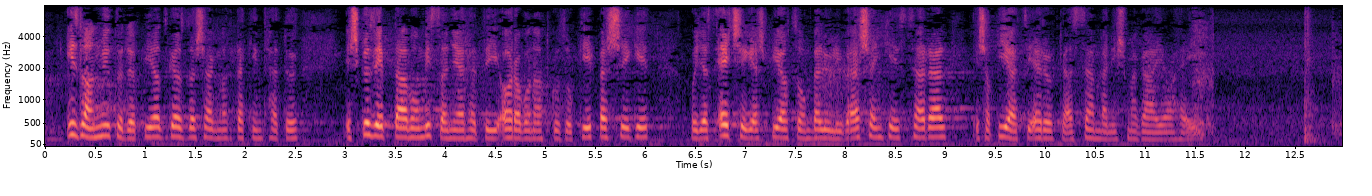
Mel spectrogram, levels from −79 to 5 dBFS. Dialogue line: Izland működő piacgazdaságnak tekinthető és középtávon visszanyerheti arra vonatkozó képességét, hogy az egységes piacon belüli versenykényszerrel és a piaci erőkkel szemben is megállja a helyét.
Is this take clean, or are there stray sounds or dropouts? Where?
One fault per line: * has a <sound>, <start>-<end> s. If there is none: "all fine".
* has a thud, 12.6-12.9 s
